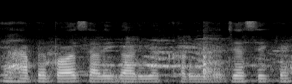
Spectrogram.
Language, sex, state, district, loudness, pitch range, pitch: Hindi, male, Bihar, West Champaran, -19 LUFS, 135-140 Hz, 135 Hz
